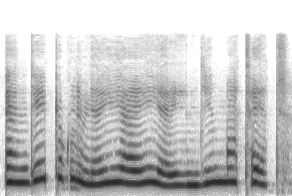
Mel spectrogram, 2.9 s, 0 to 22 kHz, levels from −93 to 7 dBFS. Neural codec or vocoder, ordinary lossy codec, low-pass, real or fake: codec, 24 kHz, 0.9 kbps, WavTokenizer, medium music audio release; none; 10.8 kHz; fake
